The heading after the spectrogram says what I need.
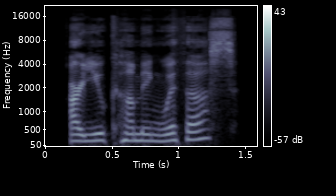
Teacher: Rising tone for question.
